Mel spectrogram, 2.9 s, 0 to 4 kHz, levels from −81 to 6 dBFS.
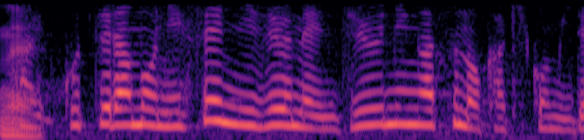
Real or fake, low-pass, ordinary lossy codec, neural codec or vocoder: real; 3.6 kHz; none; none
